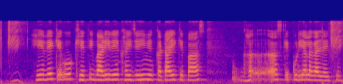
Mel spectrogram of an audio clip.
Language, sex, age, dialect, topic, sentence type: Magahi, male, 18-24, Western, agriculture, statement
